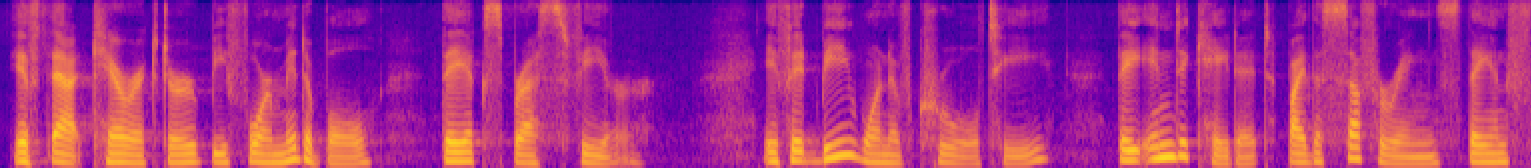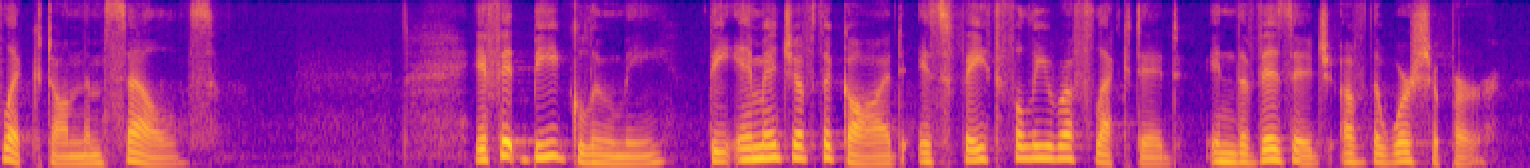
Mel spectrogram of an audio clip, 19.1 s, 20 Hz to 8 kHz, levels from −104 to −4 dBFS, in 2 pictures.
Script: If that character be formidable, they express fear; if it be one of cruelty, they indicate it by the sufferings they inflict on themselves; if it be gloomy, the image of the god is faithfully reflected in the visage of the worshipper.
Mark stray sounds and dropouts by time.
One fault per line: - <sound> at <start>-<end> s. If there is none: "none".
none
